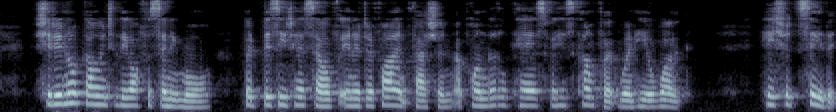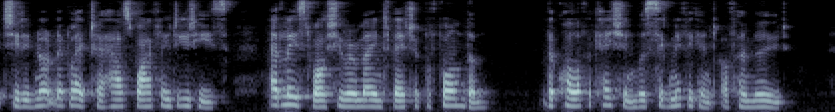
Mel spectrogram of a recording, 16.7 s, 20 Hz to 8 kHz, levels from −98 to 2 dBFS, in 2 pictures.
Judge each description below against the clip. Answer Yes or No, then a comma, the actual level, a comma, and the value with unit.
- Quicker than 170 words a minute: Yes, average, 190 wpm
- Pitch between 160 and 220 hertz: Yes, high, 190 Hz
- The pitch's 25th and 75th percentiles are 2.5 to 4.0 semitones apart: Yes, average, 3.5 semitones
